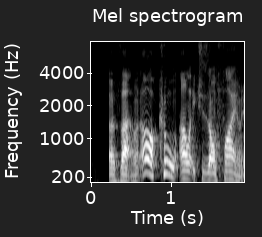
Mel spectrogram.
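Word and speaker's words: Alexisonfire: think it's similar with Alexis on fire you know I like Alexa on fire because they have to call out Alexis on fire and a lot like people mispronounce it Alex is on fire like I remember going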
